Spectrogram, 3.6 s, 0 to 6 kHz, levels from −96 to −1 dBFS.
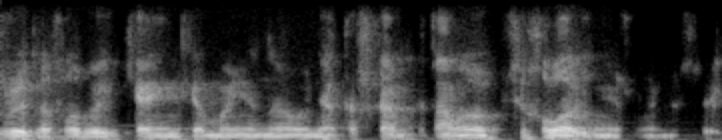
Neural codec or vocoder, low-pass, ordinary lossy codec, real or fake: none; 5.4 kHz; Opus, 32 kbps; real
